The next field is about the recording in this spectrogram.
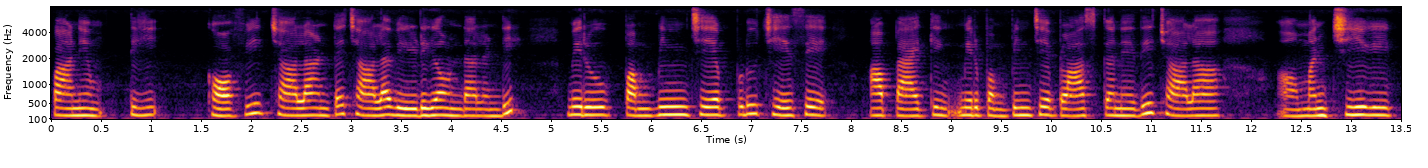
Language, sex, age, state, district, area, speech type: Telugu, female, 18-30, Andhra Pradesh, Konaseema, rural, spontaneous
